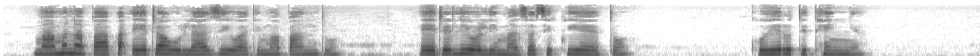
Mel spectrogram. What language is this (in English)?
Koti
